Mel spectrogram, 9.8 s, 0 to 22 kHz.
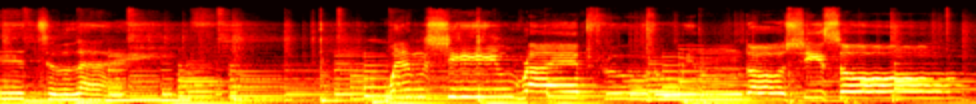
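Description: A pop song with a melodic lead played back through a pair of JBL 104 studio monitors and picked up by a room microphone; late in the stretch the playback switches to a pair of KRK Rokit 5 G4 monitors.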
